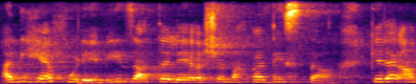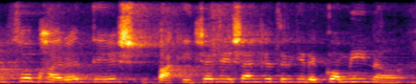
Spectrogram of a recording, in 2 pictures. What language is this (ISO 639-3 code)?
kok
